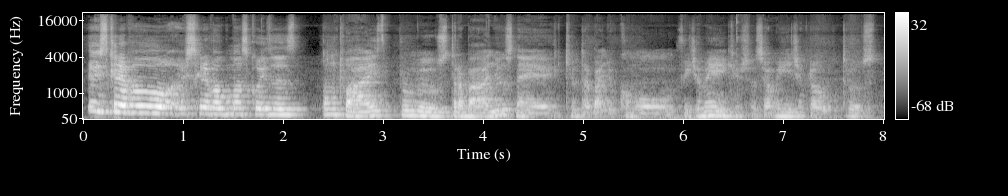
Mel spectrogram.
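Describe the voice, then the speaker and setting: A man's voice: a little high, animated, normal speed, few pauses, darkish tone. A young Brazilian man chatting casually and informally, often repeating words for emphasis. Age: young adult. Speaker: interview guest, video maker and film student. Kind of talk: casual chat. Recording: roomy echoing sound.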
